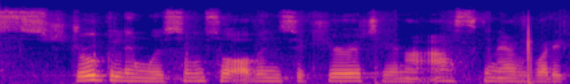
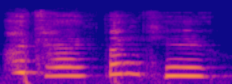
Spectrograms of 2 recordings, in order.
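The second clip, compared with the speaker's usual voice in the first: much higher and louder chirpy thanks; mock-sweet thanks; 7 dB louder than usual. Fired vlogger thanking her boss, much higher and louder. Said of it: "I was like".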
